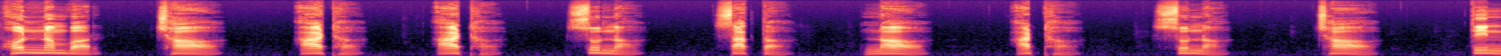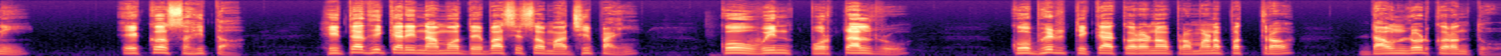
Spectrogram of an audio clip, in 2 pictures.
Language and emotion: Odia, neutral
